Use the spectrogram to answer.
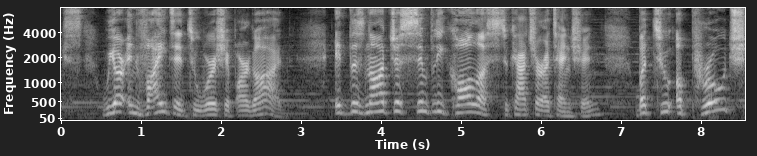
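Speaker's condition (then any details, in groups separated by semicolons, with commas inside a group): No condition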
